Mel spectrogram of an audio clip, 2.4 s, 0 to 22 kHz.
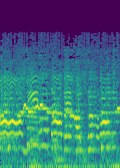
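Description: Vintage 1952 recording of a Hebrew children's song: a singer's voice with wide vibrato over instrumental accompaniment.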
